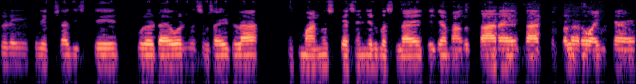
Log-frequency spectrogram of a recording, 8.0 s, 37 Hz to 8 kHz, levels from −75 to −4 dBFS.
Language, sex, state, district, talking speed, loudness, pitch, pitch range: Marathi, male, Karnataka, Belgaum, 175 wpm, -22 LUFS, 115 Hz, 115-120 Hz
